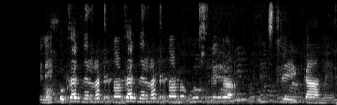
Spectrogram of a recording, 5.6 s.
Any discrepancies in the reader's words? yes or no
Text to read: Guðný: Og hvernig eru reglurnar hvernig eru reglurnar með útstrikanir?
no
